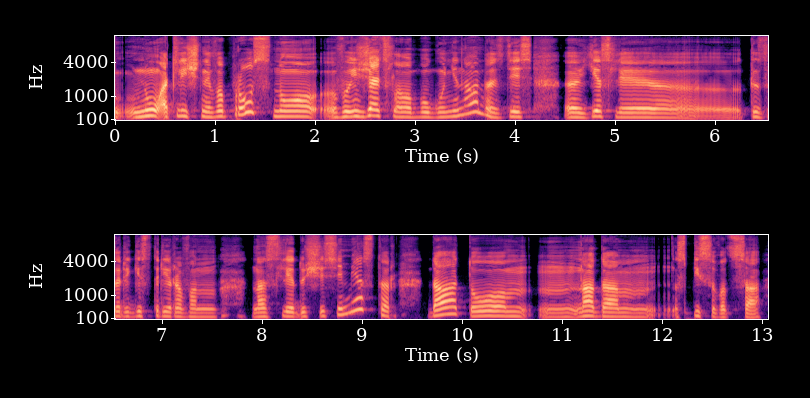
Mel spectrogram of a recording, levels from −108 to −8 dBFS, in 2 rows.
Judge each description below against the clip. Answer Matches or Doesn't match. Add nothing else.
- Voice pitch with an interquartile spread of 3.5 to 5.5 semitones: Matches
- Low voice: Doesn't match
